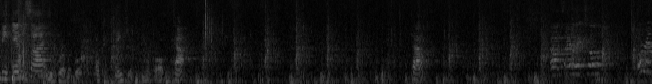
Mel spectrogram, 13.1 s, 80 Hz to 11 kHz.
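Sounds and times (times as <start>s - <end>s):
horse hoofbeats on sand: 0.0s - 13.0s.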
